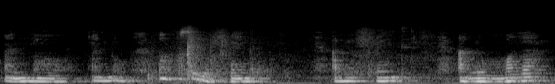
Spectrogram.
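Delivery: ordinary delivery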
